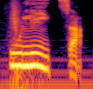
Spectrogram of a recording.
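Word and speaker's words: ulica: У кожному місті є вулиці і вулиця польською - це уліца. Уліца. На перший погляд дуже легке слово, але звертайте увагу на наголос. Ми кажемо уліца.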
